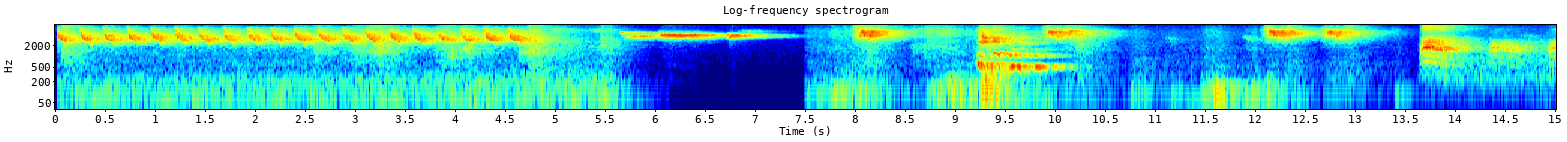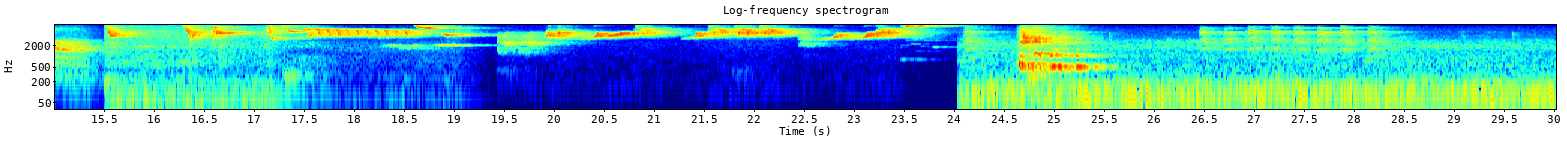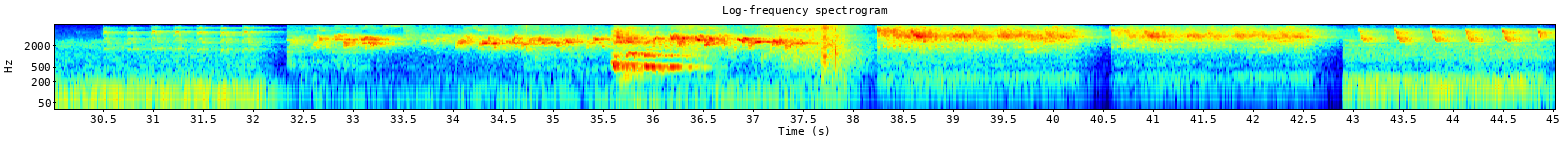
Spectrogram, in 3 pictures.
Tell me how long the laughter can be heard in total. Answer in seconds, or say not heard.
2 s.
